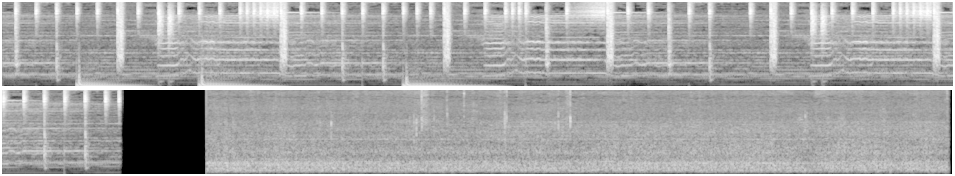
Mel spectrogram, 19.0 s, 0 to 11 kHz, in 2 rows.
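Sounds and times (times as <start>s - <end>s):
airliner cabin engine noise: 11.6s - 19.0s.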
